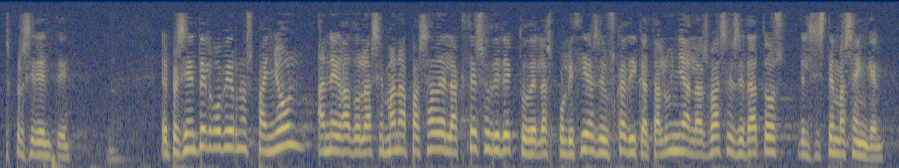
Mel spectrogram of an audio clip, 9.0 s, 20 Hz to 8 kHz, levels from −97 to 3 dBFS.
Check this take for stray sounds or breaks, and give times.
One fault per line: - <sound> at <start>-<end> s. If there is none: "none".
none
